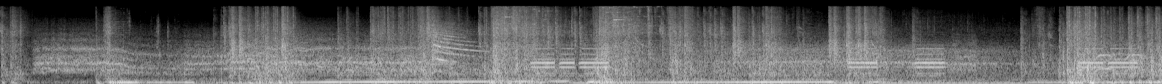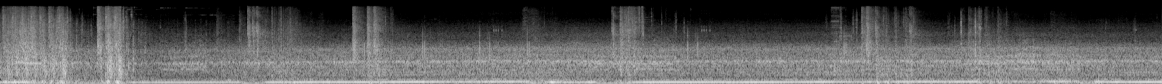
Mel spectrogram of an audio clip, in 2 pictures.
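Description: A car engine starts and revs, roaring steadily as the car drives.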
